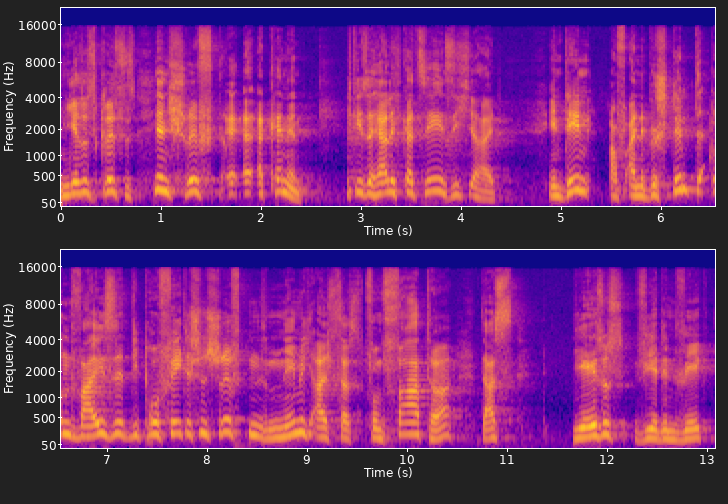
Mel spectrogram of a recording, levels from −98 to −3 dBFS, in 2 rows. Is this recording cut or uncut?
cut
